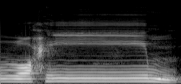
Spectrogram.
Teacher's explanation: শেষে রহিম এখানে একটু দীর্ঘ টান হবে তিন আলিফ টান হবে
